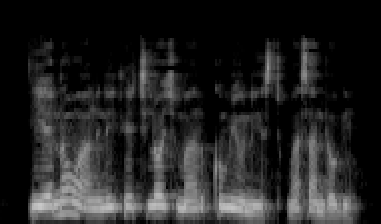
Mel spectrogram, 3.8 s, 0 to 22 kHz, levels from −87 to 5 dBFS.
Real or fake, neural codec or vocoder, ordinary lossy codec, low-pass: fake; autoencoder, 48 kHz, 128 numbers a frame, DAC-VAE, trained on Japanese speech; MP3, 48 kbps; 19.8 kHz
